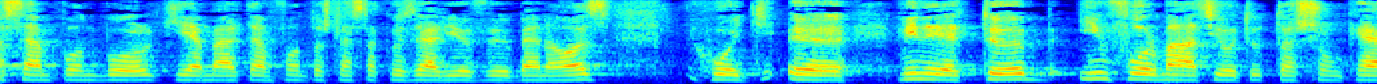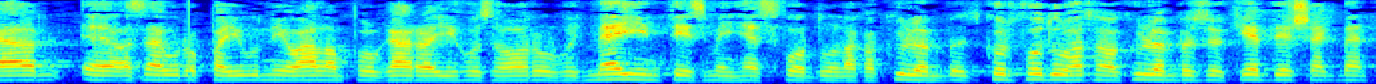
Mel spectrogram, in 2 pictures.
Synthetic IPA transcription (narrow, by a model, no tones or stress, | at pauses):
sɛmpo̞nd̪boːlkiɛmɛlt̪ɛɱfo̞nt̪o̞ʃlɛsːɒkø̞zɛljøvøːbɛnɒzho̞ɟ | mineːlt̪øbːiɱfo̞rmaːt̪sijoːt̪jut̪ːɒʃːuŋkɛlɒzɛuɾoːpɒjiuːnijoːaːlːɒmpo̞lɡaːɾɒjiɦo̞zɒrːoːlɦo̞ɟmɛjint̪eːzmeːɲɦɛsfo̞rd̪ulnɒkɒkylømbøkøfo̞rd̪ulɦɒt̪nɒkɒkylø̞mbøzøːkeːrd̪eːʃɛɡ̚bɛn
